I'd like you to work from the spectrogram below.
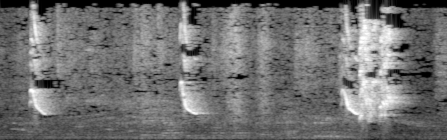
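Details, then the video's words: Lure recording of cucak keling: three quick falling whistled notes roughly every one and a half seconds, the last one harsher and noisier, over a faint constant hum. "PANCINGAN CUCAK KELING"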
